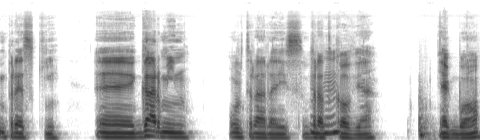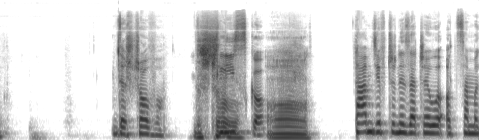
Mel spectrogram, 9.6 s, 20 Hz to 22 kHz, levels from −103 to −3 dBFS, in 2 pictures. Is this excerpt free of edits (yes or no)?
yes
